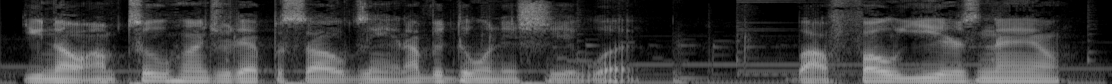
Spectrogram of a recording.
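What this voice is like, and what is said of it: West Coast Compton accent. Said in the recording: “from Compton, California. So, of course, by my accent ... it's going to be some West Coast shit.”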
